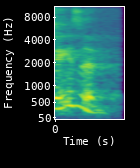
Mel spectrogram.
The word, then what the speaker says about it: Heesen: My name's pronounced Heesen.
